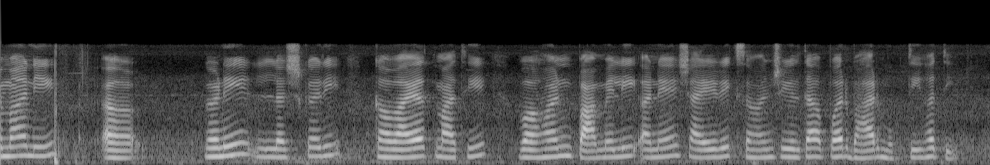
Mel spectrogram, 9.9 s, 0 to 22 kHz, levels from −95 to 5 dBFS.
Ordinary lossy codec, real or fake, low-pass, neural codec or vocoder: none; real; 7.2 kHz; none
